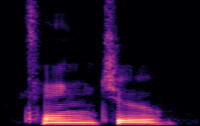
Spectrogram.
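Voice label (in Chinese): "qingchu", Mandarin Chinese; 清楚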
